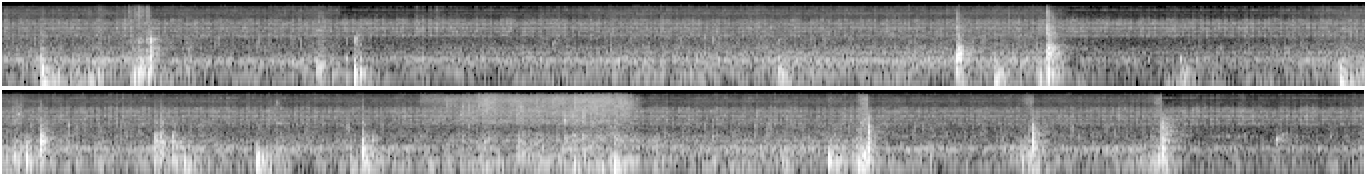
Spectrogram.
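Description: Water boils and bubbles steadily in a pot.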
